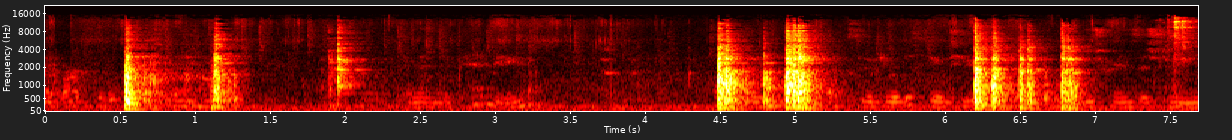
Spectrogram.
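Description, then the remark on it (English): Someone emptying a dishwasher: sharp clinks and clatters of plates and cutlery come in irregular bursts, with a few heavier knocks clustered together and quieter stretches of faint rummaging between them. “So I'm going to empty my dishwasher.”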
